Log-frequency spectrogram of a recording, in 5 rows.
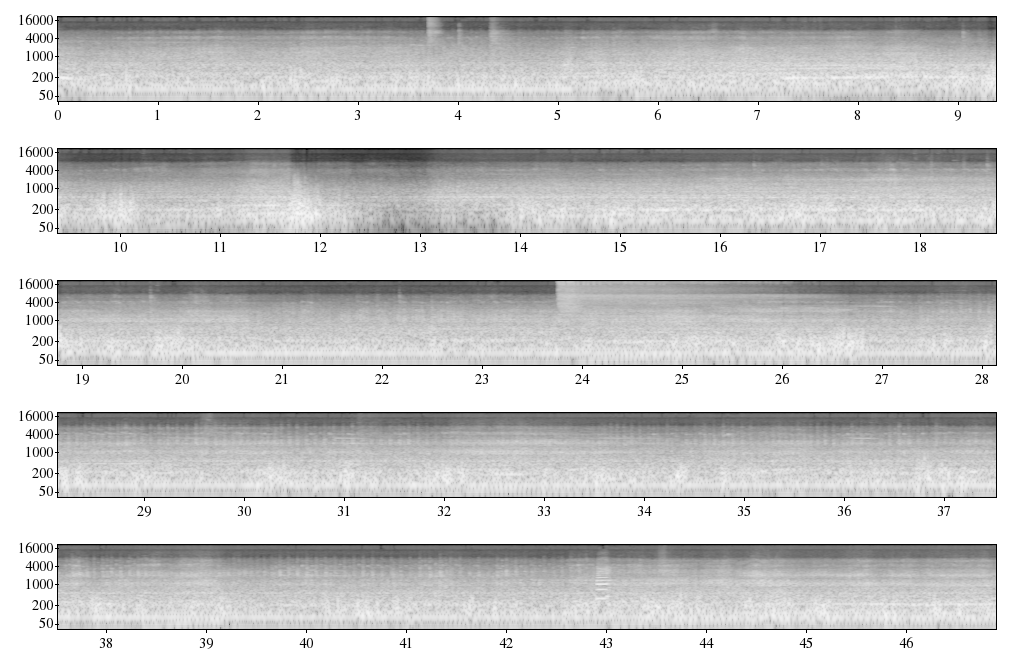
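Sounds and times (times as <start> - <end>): truck engine running: 0.0 - 46.9
air brakes hissing: 3.7 - 4.6, 23.8 - 27.3.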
